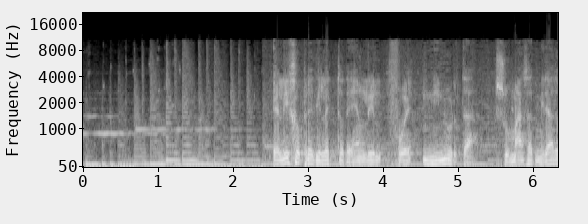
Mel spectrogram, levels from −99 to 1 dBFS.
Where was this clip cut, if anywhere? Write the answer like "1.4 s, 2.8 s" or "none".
none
